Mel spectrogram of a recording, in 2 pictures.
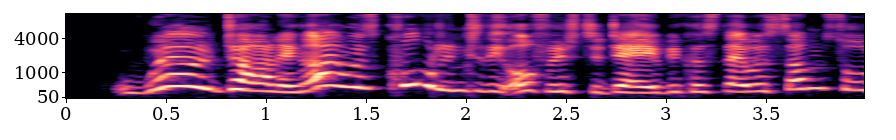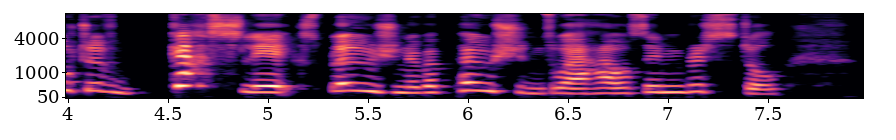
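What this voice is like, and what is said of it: Falsely bright, put-on posh accent. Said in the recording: “Harry replied with false brightness and an equally false aristocratic accent.”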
